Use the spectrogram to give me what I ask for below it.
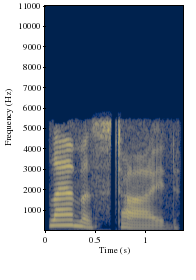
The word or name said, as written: Lammastide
